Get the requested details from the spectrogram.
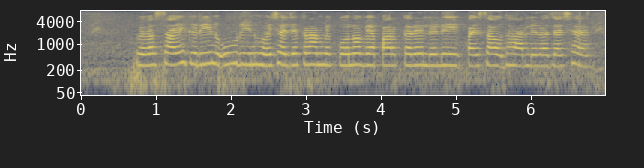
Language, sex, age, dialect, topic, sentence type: Maithili, female, 18-24, Angika, banking, statement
